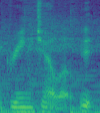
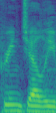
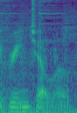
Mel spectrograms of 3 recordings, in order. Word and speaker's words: Green Jello: music was done by Green Jello. I know, it looks like it's pronounced Green Jelly, but I promise it's pronounced Jello.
